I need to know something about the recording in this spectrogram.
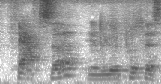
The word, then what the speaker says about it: FAFSA: And it's pronounced FAFSA, and we would put this in phonetic script in this way.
